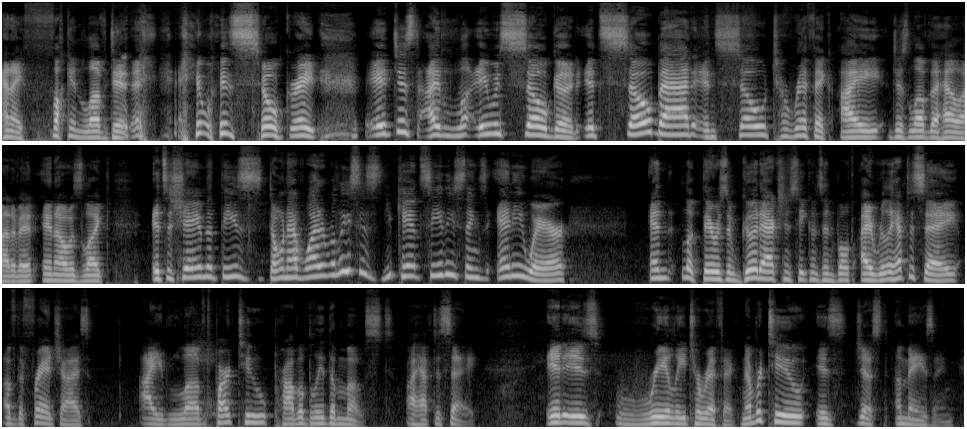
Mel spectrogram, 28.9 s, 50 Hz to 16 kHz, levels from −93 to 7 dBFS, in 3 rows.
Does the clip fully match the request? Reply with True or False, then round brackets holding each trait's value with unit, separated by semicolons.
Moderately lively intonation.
False (6.5 semitones)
